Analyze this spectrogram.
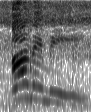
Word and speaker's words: Anemi: how do you say it it's the hotel anime anime anime hotel and it's had a bit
